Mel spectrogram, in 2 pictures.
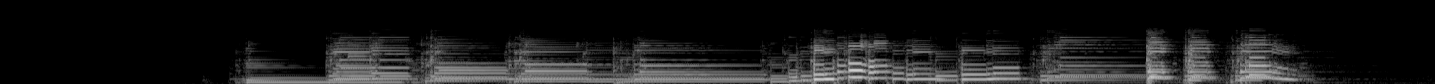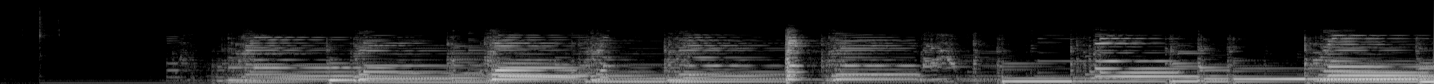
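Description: Nothing goes wrong anywhere in the clip, with no glitches, dropouts or other technical faults to be heard at any point.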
